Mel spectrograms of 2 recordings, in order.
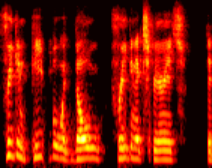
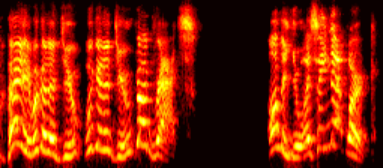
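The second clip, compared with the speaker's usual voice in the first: higher, louder mock executive pitch; mock eager pitch; 7 semitones higher, 3 dB louder than usual. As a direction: ham up a network suit selling an idea. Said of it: "and like".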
